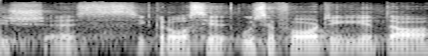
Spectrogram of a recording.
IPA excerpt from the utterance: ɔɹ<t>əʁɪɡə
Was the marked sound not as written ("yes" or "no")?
yes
